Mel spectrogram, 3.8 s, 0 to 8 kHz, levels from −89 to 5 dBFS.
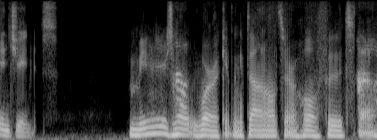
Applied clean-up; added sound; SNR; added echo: neural diffusion model UNIVERSE++.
